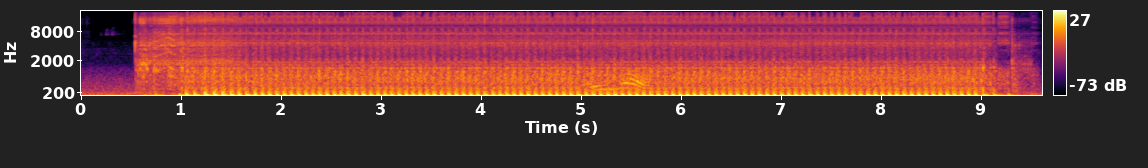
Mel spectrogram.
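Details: 2010 Husaberg FE570 on stock exhaust, after a kill-switch wire pinched during turn-signal install was fixed: fires after a short crank and settles into an even single-cylinder thump, starting and idling normally.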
